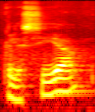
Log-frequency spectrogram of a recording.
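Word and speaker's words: ἐκκλησία: Eclesia, tuceu, es como se pronuncia en el Nuevo Testamento.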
